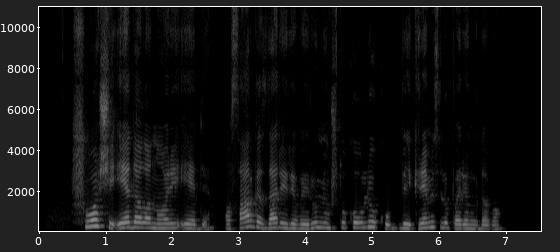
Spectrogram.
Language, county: Lithuanian, Alytus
